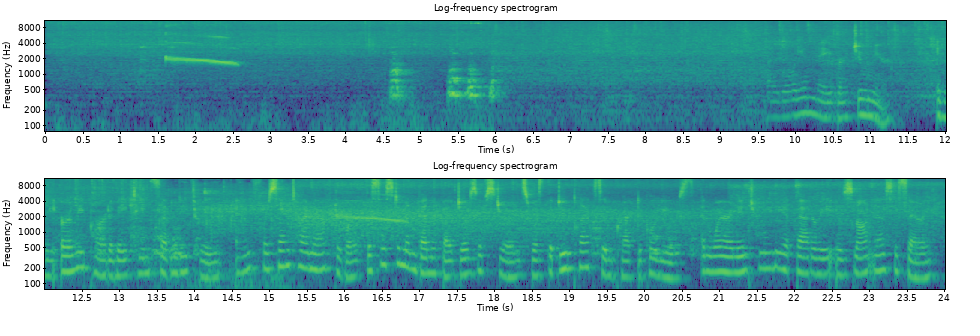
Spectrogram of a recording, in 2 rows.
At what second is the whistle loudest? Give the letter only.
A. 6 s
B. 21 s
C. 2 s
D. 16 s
C.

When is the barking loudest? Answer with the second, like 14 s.
6 s.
